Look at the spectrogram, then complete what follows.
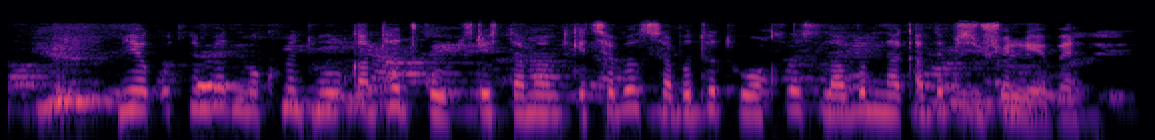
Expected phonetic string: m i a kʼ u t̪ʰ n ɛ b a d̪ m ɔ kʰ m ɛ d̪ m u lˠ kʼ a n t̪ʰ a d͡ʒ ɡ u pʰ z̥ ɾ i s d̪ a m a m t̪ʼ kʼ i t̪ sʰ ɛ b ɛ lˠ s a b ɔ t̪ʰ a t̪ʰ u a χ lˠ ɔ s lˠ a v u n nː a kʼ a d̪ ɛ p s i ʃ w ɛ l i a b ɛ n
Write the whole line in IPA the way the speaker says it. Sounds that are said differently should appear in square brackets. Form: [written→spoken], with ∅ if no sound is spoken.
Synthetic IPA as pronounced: m i a kʼ u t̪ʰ n ɛ b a d̪ m ɔ kʰ m ɛ d̪ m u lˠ kʼ a n t̪ʰ a d͡ʒ ɡ u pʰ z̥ ɾ i s d̪ a m a m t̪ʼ kʼ i t̪ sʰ ɛ b ɛ lˠ s a b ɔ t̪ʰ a t̪ʰ u a χ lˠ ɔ s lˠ a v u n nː a kʼ a d̪ ɛ p s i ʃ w ɛ l i [a→ɛ] b ɛ n

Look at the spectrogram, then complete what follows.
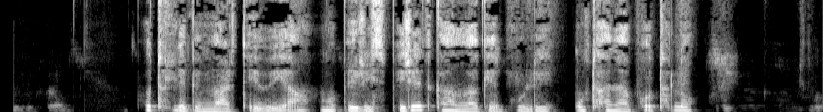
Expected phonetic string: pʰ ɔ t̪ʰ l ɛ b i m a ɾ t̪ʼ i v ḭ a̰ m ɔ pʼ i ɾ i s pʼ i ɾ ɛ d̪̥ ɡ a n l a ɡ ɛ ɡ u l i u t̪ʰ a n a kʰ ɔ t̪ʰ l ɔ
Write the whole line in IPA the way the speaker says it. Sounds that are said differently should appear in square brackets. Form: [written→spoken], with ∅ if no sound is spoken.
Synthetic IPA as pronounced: pʰ ɔ t̪ʰ l ɛ b i m a ɾ t̪ʼ i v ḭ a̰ m ɔ pʼ i ɾ i s pʼ i ɾ ɛ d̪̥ ɡ a n l a ɡ ɛ [ɡ→b] u l i u t̪ʰ a n a [kʰ→pʰ] ɔ t̪ʰ l ɔ

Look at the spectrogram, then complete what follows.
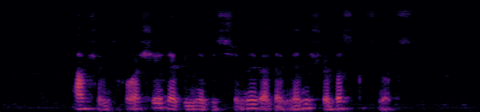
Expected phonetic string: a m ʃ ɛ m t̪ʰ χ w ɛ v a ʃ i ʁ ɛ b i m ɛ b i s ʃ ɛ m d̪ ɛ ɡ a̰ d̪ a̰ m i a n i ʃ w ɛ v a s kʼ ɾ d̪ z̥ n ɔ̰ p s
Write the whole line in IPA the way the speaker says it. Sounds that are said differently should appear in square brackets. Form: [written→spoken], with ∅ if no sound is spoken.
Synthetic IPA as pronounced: a m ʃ ɛ m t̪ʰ χ w ɛ v a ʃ i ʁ ɛ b i [m→n] ɛ b i s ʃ ɛ m d̪ ɛ ɡ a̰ d̪ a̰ m i a n i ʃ w ɛ [v→b] a s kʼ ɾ d̪ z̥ n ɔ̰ p s

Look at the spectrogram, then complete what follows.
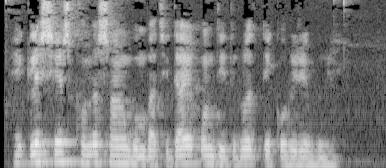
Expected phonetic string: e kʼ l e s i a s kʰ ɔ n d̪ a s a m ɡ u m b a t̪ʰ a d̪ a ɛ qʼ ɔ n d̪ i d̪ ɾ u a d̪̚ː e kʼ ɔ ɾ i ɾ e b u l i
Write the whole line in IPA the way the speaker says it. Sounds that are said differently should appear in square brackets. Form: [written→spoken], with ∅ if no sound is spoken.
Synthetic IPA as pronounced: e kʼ l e s i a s kʰ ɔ n d̪ a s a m ɡ u m b a t̪ʰ [a→i] d̪ a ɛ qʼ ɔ n d̪ i d̪ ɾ u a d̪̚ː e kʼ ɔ ɾ i ɾ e b u l i

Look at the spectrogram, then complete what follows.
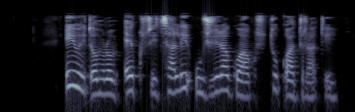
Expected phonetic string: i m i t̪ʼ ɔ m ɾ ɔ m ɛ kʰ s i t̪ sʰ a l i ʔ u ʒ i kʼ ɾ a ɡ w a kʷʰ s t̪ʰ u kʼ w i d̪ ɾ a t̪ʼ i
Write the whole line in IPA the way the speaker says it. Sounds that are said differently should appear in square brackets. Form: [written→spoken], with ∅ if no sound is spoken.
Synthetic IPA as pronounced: i m i t̪ʼ ɔ m ɾ ɔ m ɛ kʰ s i t̪ sʰ a l i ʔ u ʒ i [kʼ→∅] ɾ a ɡ w a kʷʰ s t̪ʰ u kʼ w [i→a] d̪ ɾ a t̪ʼ i

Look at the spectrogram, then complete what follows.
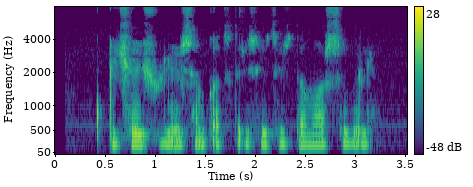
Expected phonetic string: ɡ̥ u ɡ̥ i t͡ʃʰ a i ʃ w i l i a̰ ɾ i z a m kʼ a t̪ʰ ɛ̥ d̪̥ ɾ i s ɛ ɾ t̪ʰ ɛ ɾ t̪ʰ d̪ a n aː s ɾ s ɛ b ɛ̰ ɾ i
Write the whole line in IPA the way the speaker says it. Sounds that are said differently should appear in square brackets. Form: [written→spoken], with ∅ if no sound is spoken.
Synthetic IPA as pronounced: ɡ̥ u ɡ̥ i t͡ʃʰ a i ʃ w i l i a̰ ɾ i [z→s] a m kʼ a t̪ʰ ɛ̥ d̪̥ ɾ i s ɛ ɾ t̪ʰ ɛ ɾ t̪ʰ d̪ a [n→m] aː [s→∅] ɾ s ɛ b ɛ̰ [ɾ→l] i

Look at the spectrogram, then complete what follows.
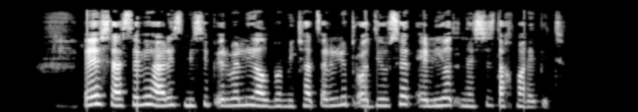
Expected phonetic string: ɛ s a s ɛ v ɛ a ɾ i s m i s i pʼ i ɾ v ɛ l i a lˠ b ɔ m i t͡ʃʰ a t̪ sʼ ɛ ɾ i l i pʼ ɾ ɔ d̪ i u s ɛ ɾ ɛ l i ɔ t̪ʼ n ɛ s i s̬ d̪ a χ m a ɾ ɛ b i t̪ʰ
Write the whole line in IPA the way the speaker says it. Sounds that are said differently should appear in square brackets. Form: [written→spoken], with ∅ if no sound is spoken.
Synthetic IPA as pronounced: ɛ s a s ɛ v ɛ a ɾ i s m i s i pʼ i ɾ v ɛ l i a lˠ b ɔ m i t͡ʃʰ a t̪ sʼ ɛ ɾ i l i pʼ ɾ ɔ d̪ i u s ɛ ɾ ɛ l i ɔ t̪ʼ n ɛ s i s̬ d̪ a χ m a ɾ ɛ b i t̪ʰ

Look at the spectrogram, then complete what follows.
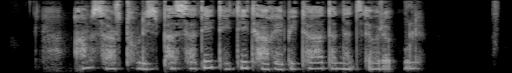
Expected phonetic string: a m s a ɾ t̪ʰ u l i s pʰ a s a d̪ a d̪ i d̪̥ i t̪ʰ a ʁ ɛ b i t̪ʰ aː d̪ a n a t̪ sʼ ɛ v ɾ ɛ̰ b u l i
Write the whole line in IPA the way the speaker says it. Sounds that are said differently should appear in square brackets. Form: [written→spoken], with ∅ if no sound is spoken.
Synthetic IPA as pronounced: a m s a ɾ t̪ʰ u l i s pʰ a s a d̪ [a→i] d̪ i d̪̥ i t̪ʰ a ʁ ɛ b i t̪ʰ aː d̪ a n a t̪ sʼ ɛ v ɾ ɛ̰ b u l i

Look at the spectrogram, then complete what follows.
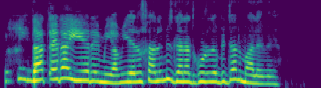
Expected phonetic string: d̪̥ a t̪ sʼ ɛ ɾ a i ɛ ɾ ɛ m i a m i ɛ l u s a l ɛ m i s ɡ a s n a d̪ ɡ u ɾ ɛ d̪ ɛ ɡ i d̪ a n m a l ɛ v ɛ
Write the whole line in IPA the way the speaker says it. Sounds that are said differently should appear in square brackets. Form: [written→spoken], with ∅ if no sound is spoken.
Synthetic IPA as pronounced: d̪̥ a t̪ sʼ ɛ ɾ a i ɛ ɾ ɛ m i a m i ɛ [l→ɾ] u s a l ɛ m i s ɡ a [s→∅] n a d̪ ɡ u ɾ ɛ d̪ ɛ [ɡ→b] i d̪ a n m a l ɛ v ɛ

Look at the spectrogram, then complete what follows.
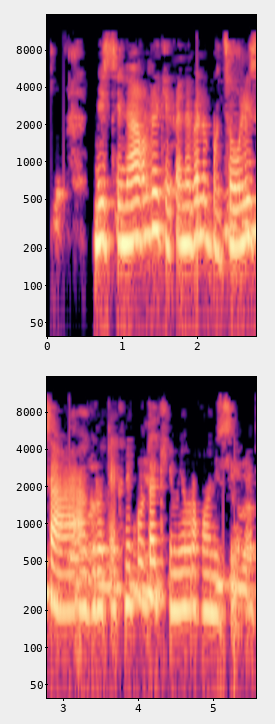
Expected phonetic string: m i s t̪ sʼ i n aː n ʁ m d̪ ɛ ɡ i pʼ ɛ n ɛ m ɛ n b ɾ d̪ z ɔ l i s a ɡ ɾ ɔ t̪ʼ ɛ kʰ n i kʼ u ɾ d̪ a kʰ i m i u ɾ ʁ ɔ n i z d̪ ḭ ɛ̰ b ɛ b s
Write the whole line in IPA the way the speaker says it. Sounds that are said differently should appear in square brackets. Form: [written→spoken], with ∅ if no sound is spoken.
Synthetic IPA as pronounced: m i s t̪ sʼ i n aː [n→∅] ʁ m d̪ ɛ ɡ i [pʼ→qʼ] ɛ n ɛ [m→b] ɛ n b ɾ d̪ z ɔ l i s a ɡ ɾ ɔ t̪ʼ ɛ kʰ n i kʼ u ɾ d̪ a kʰ i m i u ɾ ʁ ɔ n i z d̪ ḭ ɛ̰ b ɛ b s

